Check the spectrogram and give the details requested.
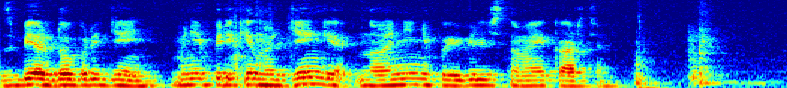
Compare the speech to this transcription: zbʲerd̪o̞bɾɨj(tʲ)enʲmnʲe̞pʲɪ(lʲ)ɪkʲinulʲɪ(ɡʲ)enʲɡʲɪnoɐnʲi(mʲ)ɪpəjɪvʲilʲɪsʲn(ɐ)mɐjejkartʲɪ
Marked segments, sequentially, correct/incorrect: incorrect: dʲ, incorrect: ɾʲ, incorrect: dʲ, incorrect: nʲ, incorrect: ə

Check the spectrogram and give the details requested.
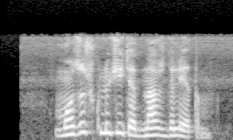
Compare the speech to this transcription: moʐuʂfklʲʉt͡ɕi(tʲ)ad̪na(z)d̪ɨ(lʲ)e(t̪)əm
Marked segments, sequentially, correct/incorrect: correct, incorrect: ʐ, correct, correct

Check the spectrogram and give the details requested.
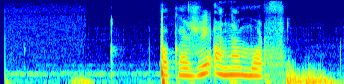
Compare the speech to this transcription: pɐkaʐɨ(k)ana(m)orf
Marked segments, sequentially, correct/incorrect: incorrect: ʔ, correct

